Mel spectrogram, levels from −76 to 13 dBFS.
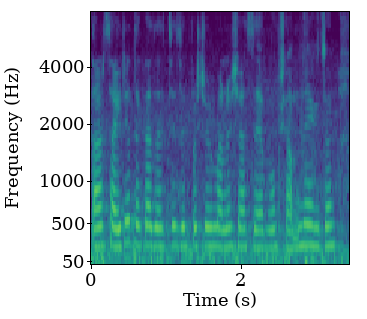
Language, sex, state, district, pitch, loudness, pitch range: Bengali, female, Assam, Hailakandi, 225 Hz, -16 LUFS, 220-235 Hz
